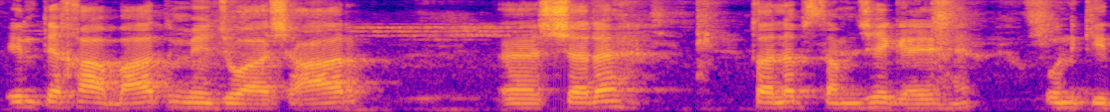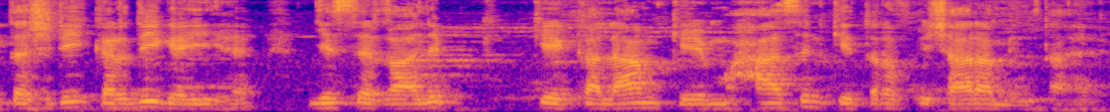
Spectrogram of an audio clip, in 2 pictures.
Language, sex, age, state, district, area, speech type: Urdu, male, 18-30, Delhi, North West Delhi, urban, spontaneous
